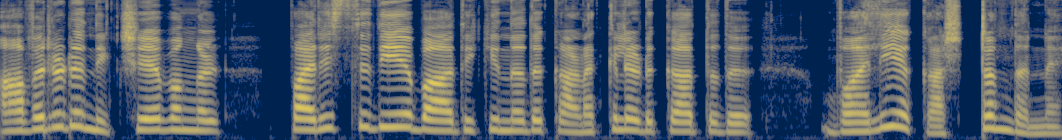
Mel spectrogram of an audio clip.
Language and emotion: Malayalam, disgusted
